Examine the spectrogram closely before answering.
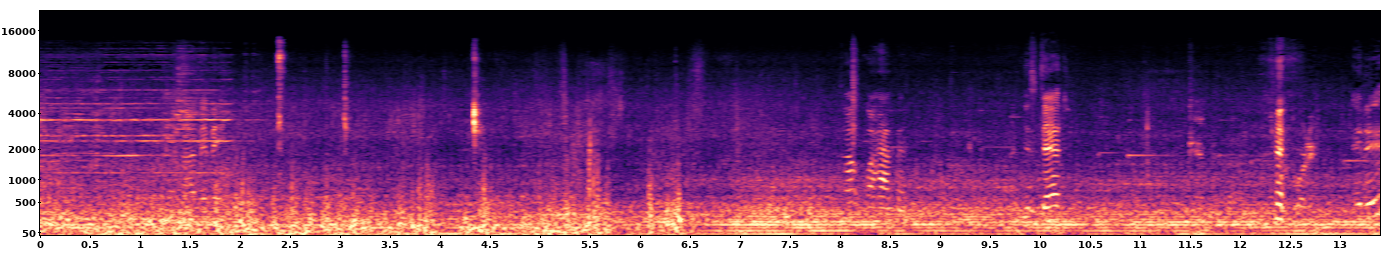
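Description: A motorboat engine drones as the boat cruises on open water.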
